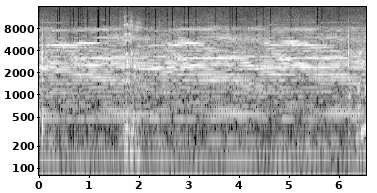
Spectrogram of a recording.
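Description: Tanpura drone on its own: steady, buzzing sustained strings holding the tonic, with no singing or tabla over it.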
